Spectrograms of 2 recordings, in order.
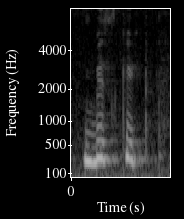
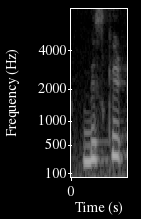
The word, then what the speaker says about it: बिस्किट: बिस्किट यह हम बिस्कुट नहीं पढ़ते हैं। बिस्किट होता है।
